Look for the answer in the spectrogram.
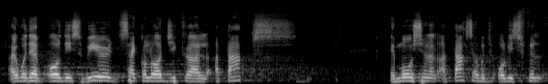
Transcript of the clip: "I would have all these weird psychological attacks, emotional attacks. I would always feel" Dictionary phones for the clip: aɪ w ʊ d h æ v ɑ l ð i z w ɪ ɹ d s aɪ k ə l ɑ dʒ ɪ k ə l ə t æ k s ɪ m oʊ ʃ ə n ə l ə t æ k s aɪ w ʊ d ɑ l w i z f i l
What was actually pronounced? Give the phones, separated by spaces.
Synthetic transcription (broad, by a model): aɪ w ʊ d h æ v ɑ l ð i s w ɪ ɹ d s aɪ k ə l ɑ dʒ ɪ k ə l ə t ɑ k s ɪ m oʊ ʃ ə n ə l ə t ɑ k s aɪ w ʊ d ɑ l w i s f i l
